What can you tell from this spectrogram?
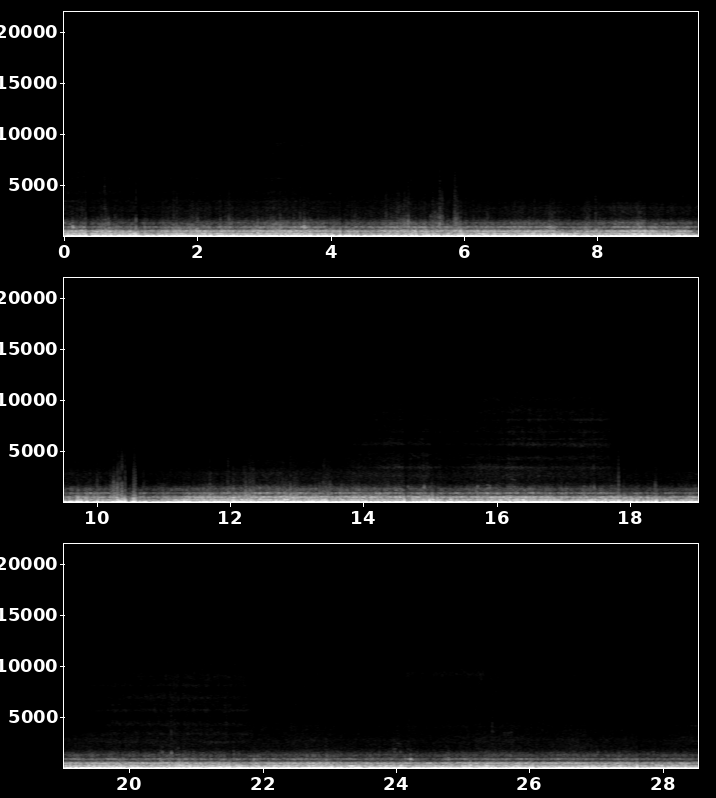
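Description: Steady wind rush and low rumble buffeting the microphone of a camera riding along on a road bike at race speed.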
